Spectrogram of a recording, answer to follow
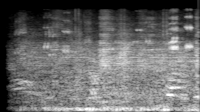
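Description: Basketball arena game sound: steady crowd murmur with a ball being dribbled on the hardwood court, fading in at the very start.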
